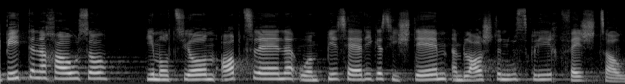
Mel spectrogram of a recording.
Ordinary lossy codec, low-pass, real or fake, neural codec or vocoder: none; 14.4 kHz; real; none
